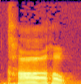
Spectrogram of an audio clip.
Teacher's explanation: ਖੱਖੇ ਦਾ ਕੰਨਾ ਥੋੜਾ ਲਮਕਾ ਕੇ ਬੋਲਣਾ ਹੈ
